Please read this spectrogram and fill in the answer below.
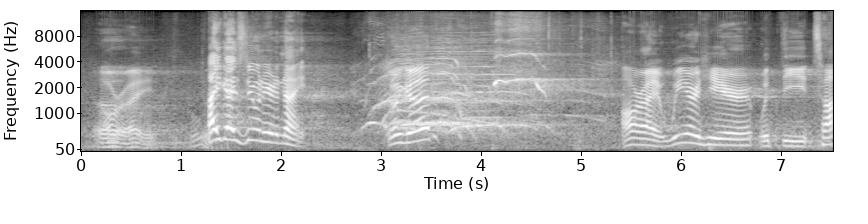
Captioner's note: applause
